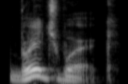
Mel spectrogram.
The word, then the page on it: bridgework: British English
